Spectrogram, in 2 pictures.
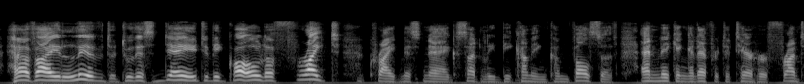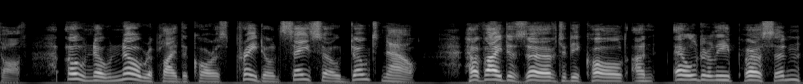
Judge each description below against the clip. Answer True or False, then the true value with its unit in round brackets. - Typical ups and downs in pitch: False (6.1 semitones)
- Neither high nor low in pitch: True (175 Hz)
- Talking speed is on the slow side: False (175 wpm)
